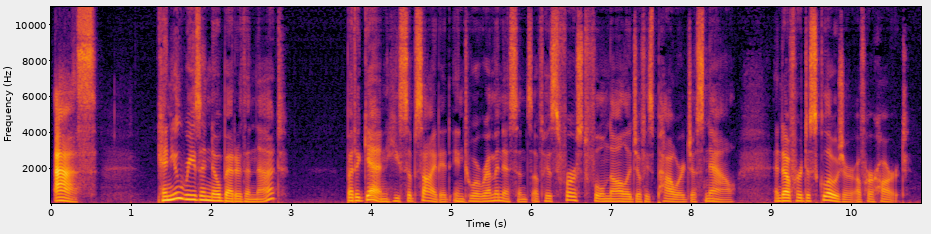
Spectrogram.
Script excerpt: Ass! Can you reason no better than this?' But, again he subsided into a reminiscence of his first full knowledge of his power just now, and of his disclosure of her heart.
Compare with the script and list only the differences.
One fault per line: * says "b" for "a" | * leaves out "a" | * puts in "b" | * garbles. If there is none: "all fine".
* says "that" for "this"
* says "her" for "his"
